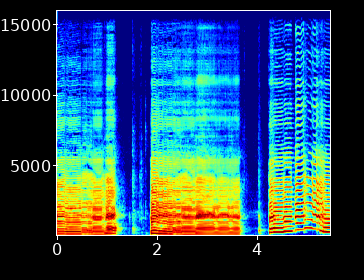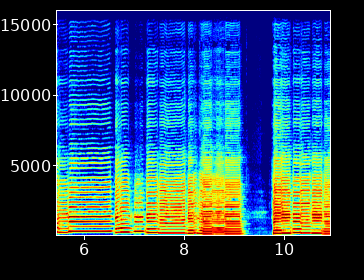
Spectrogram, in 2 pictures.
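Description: Selmer Balanced Action tenor saxophone playing jazz lines in three phrases broken by short breaths, reaching down to low notes in the first two. It is test-played as found, on its original pads with no resonators.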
